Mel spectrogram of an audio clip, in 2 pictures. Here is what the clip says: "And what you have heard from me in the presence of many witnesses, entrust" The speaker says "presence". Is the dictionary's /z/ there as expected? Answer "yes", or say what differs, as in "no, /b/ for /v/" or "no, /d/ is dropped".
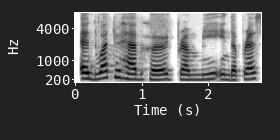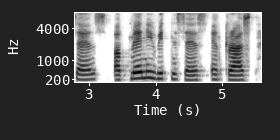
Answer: no, /s/ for /z/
